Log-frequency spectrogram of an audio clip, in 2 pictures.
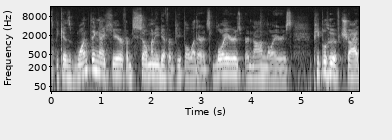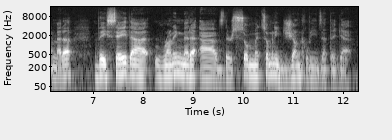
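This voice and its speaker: A young man hosting a podcast in a studio, asking questions in a relaxed way with lots of fillers. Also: fairly low pitch. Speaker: podcast host. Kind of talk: casual interview chat.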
